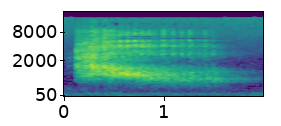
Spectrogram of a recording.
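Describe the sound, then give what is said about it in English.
A person in a bird-call imitation contest in Alabama imitates a bird call: one loud, sustained, shrill cry that starts abruptly and slides downward in pitch, trailing off over about two seconds with no other voices. “Yeah, it's one of those contests bird? Where you have to imitate something.”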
